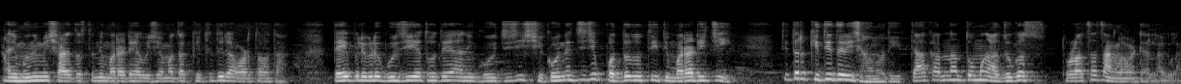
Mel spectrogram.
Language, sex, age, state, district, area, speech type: Marathi, male, 30-45, Maharashtra, Akola, rural, spontaneous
